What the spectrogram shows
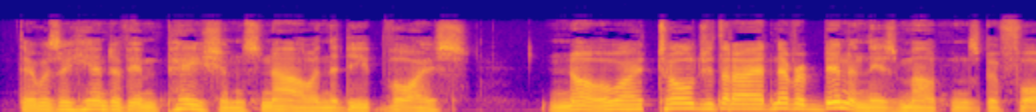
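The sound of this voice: Reading in an unforced voice.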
